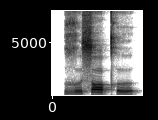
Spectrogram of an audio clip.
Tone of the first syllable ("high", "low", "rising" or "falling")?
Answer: low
